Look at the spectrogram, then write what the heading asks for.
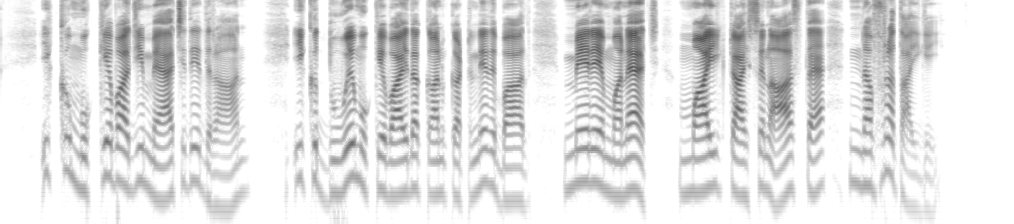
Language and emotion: Dogri, disgusted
